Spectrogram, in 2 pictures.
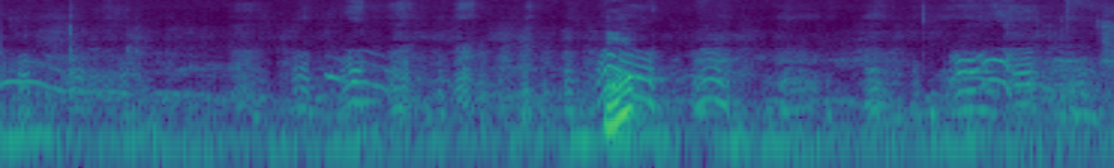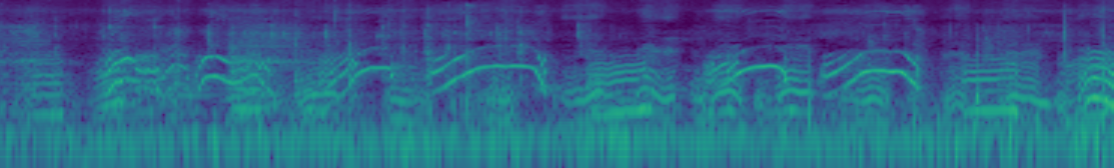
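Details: Samoyed puppies, three days old, from one litter: thin, wavering whimpers at first, one sharp upward squeal near four seconds, then a steady chorus of arched, nasal squeaks that grows busier toward the end over low background rumble.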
